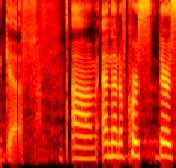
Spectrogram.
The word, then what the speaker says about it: GIF: big deal is because the creator of the file format himself actually clarified at one point in a conference that it was supposed to be pronounced GIF. And just to make things even crazier, about 15 years later, this guy changed his mind and said, no, it's actually GIF.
